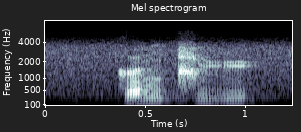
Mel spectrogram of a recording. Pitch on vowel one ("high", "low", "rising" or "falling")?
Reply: rising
